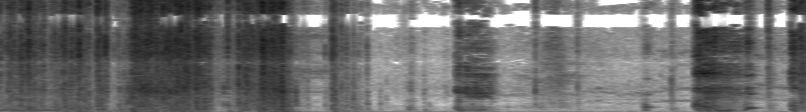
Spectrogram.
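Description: A fit of rough, raspy coughing up close, in several bursts with short quieter gaps between them.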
